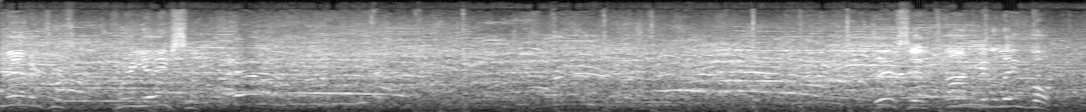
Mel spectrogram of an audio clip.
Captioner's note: applause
